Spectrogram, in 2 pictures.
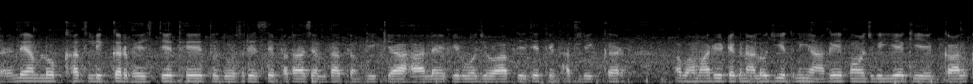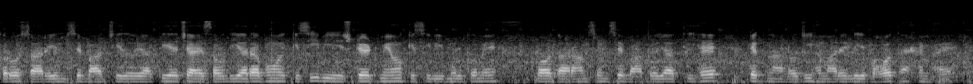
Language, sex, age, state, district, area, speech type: Urdu, male, 60+, Uttar Pradesh, Mau, urban, spontaneous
